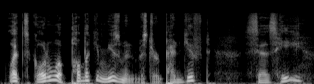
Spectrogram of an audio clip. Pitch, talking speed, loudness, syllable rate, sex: 135 Hz, 190 wpm, -23 LUFS, 5.9 syllables/s, male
